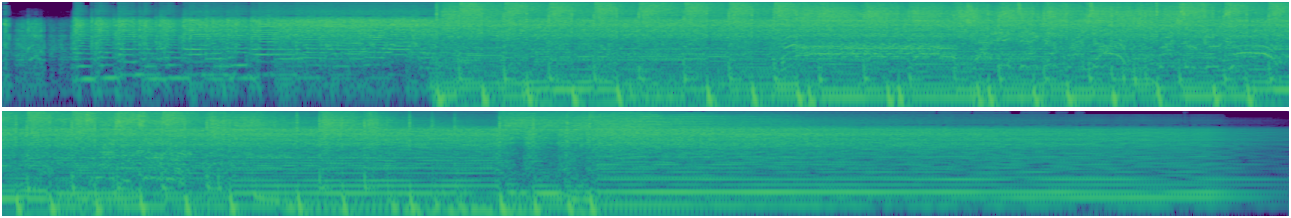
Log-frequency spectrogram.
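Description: A band's rock song plays with heavily distorted guitars, starting with a thinner intro before the full band crashes in loudly around three seconds and drives steadily on, no talking over it.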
